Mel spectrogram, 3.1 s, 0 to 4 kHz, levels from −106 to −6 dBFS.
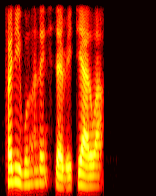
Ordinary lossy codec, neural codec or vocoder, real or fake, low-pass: none; codec, 16 kHz, 0.5 kbps, FunCodec, trained on Chinese and English, 25 frames a second; fake; 3.6 kHz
